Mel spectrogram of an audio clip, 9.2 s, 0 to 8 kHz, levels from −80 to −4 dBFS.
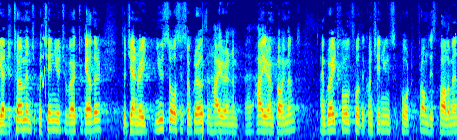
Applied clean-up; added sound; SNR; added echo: none; Animal; 17 dB; none.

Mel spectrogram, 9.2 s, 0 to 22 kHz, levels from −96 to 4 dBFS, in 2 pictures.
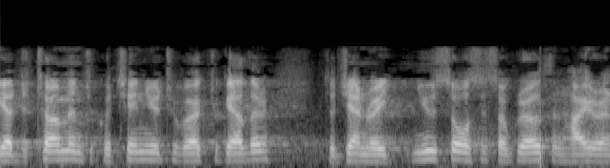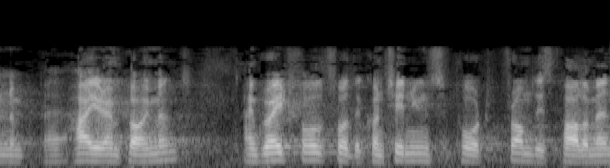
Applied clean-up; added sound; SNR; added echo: neural separator model SepFormer DNS4.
